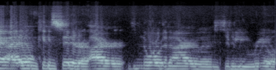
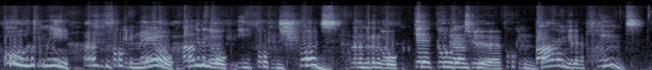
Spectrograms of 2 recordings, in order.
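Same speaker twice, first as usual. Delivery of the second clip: high mock Irish accent; hammed-up Irish caricature, pitched way up; 8 semitones higher than usual. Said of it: "I don't have the stereotypical".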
